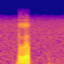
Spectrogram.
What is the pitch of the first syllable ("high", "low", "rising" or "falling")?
high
